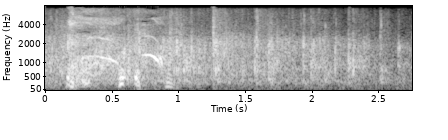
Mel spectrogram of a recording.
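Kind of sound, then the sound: crowd, audience clapping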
